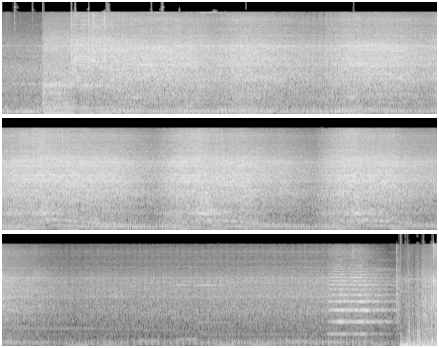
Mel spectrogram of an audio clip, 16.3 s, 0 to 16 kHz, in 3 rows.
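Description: Exhaust note of a KTM Duke 200 BS6's single-cylinder engine running in a garage, blipped three times with the throttle about two seconds apart, the pitch rising and falling each time, then dropping back to a quieter idle.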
